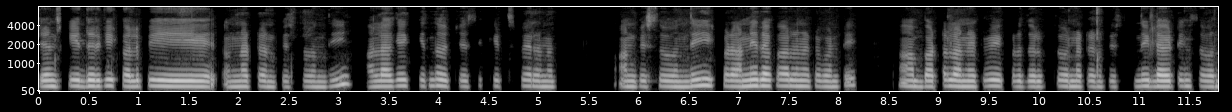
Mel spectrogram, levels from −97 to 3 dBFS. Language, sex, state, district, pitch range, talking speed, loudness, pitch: Telugu, female, Andhra Pradesh, Chittoor, 195-210 Hz, 130 wpm, -29 LUFS, 200 Hz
